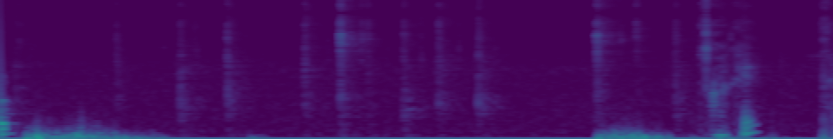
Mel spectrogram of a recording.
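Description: Typing on a computer keyboard: irregular, spaced key clicks, with a brief low rumble at the start and another about three seconds in.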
